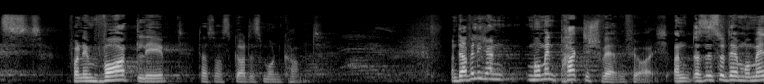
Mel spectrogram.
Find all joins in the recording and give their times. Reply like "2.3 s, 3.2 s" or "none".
1.9 s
